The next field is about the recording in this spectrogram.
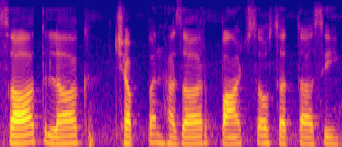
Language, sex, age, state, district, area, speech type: Urdu, male, 18-30, Delhi, South Delhi, urban, spontaneous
